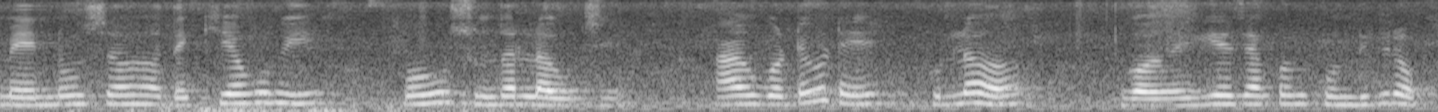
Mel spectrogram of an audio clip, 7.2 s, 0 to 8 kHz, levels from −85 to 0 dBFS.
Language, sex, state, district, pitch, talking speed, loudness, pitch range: Odia, female, Odisha, Malkangiri, 225 Hz, 160 wpm, -16 LUFS, 210-240 Hz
